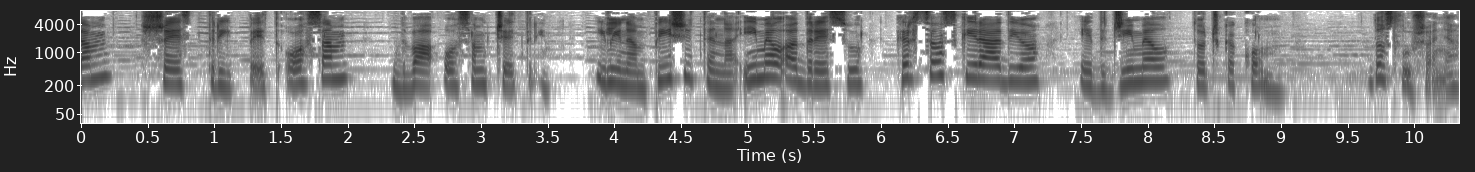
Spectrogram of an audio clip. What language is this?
Croatian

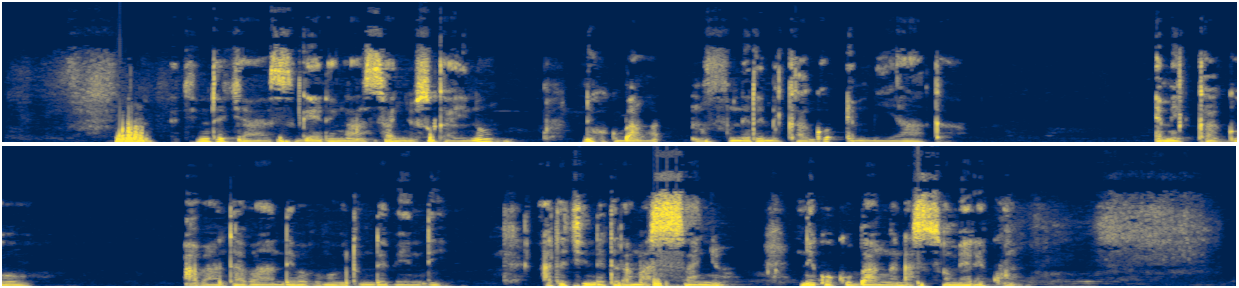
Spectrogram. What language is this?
Kenyi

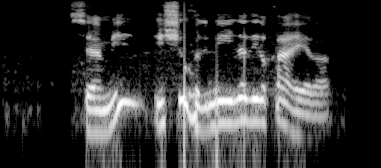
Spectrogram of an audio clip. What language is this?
Kabyle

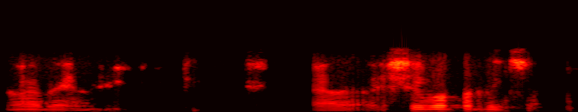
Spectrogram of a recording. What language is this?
Malayalam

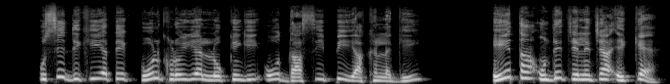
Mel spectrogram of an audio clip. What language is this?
Dogri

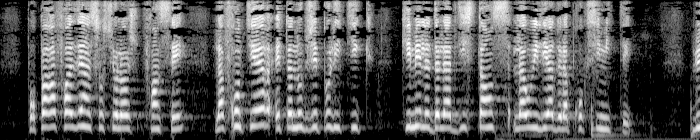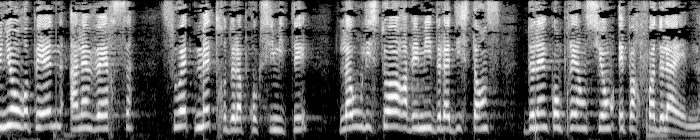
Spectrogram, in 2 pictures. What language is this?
French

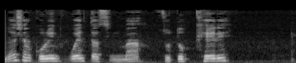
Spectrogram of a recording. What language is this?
Western Highland Purepecha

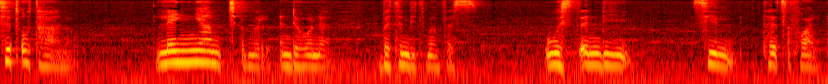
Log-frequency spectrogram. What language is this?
Amharic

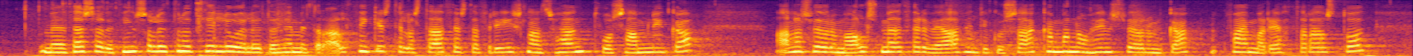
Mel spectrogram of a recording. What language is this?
Icelandic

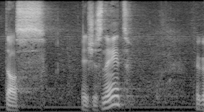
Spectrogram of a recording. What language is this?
Swiss German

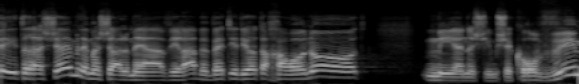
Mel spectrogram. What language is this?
Hebrew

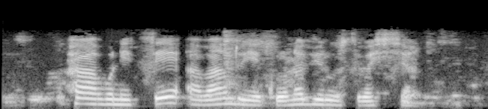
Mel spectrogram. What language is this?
Kinyarwanda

